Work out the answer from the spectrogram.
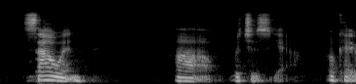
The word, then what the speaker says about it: Samhain: my god never mind but there's no m sound in the word samhain uh which is yeah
